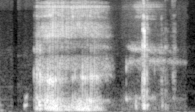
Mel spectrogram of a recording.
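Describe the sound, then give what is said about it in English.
A person makes a loud, rasping snore sound with their voice: one long, throaty inhale lasting about a second, followed by a shorter, breathier exhale with a whistle-like hiss at the end. “Cultists A and B are snoozing.”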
